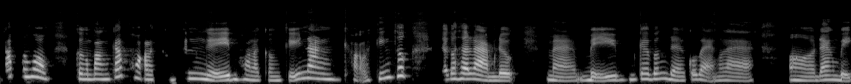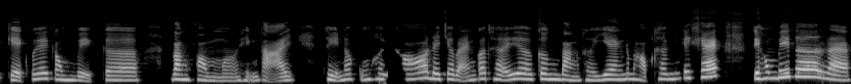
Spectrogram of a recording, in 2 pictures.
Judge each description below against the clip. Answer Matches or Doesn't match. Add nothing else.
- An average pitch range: Matches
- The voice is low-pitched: Doesn't match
